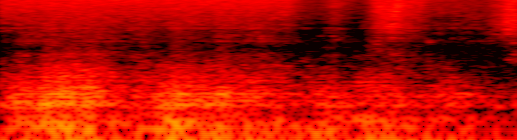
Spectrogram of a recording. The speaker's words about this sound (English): Is that thunder?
